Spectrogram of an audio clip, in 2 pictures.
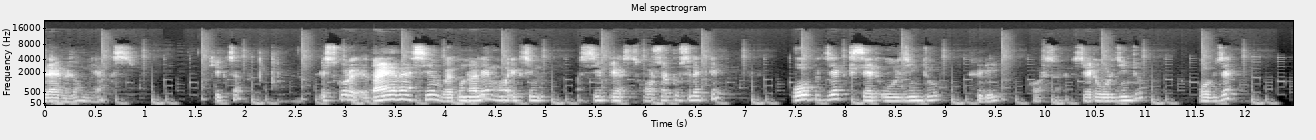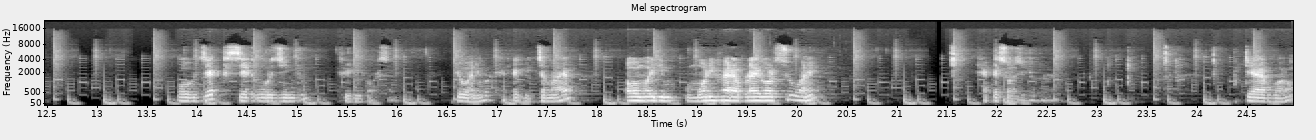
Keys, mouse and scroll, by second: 1.6 middle click, 2.0 2, 4.1 shift+s, 6.2 Tab, 7.5-12.9 drag, 13.9-15.5 drag, 16.5 g, 19.0-22.0 drag, 22.0-22.3 middle drag, 23.0 KP_1, 24.1 Tab, 24.8 1.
